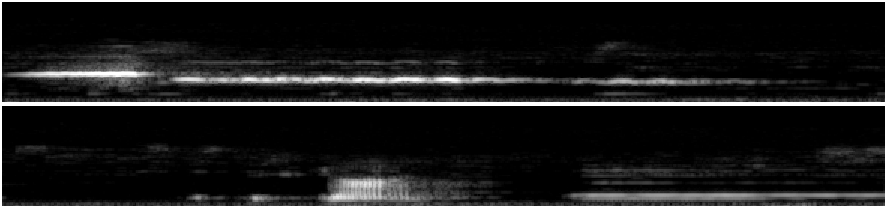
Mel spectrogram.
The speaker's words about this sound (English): The whistling was somewhere in the building. I listened. Where was it coming from?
